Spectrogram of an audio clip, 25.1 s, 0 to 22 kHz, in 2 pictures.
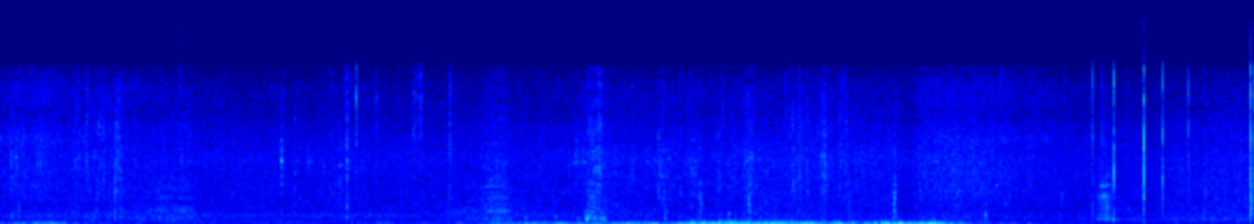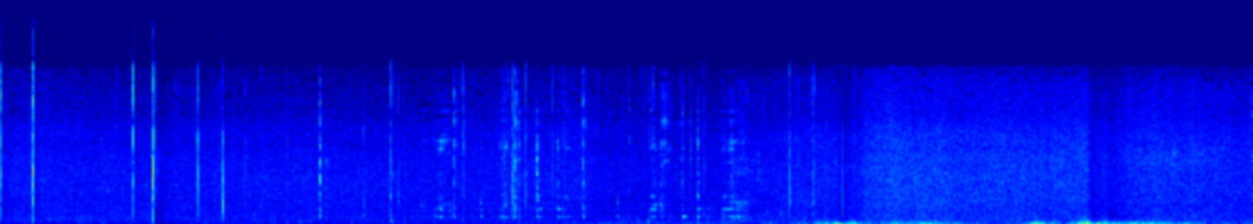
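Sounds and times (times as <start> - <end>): campfire crackling and popping: 2.7 - 4.6, 5.2 - 13.0, 13.6 - 21.5.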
